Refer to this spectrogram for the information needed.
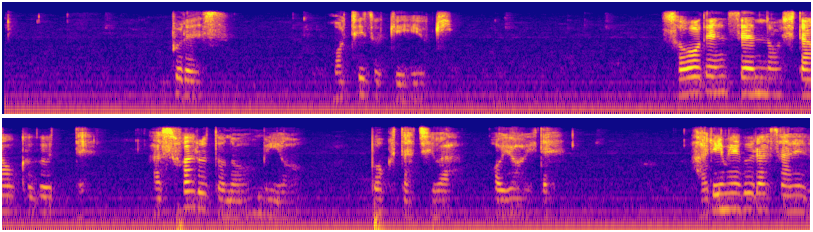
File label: poem read; breath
